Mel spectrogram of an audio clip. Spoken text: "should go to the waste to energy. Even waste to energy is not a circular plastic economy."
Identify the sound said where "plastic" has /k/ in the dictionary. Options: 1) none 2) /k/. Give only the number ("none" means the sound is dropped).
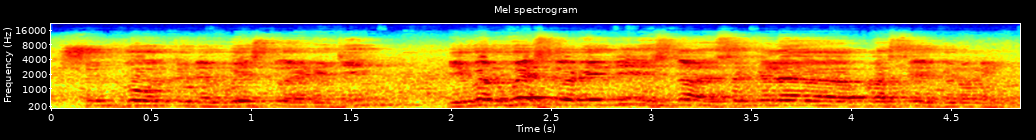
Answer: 1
